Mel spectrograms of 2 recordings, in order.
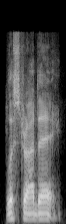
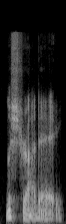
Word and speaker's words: Lestrade: um, Um, Max suggests that Lestrade actually rhymes with Sade. oh, there you go. So Lestrade. Lestrade. Well, Watson and Holmes are now going to call upon Mrs.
